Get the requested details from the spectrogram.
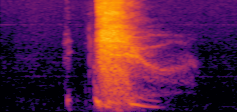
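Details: Induced sneezing after a cold: single forceful sneeze, brief catch of breath then loud explosive burst fading quickly.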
